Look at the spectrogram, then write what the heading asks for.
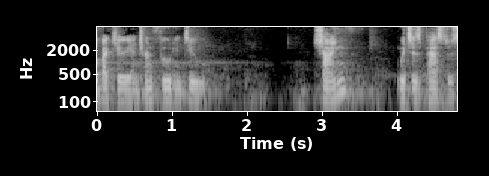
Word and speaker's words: chyme: in digestion, kill bacteria, and turn food into chyme, which is passed through the small intestine. So, how do you say that? Chyme.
